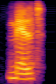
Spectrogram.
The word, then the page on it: melt: Indian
